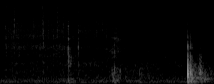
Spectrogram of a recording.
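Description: Faint kitchen handling sounds: a soft rustling haze with a few small ticks, and one sharper click just before the end.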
